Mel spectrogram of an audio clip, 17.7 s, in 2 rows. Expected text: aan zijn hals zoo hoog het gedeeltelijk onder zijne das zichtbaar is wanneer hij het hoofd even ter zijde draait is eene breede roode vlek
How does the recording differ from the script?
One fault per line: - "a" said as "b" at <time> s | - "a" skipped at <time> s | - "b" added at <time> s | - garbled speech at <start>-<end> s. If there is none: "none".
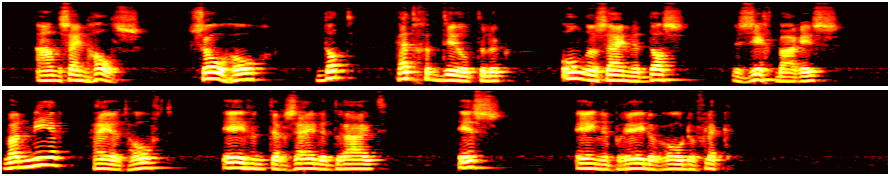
- "dat" added at 3.1 s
